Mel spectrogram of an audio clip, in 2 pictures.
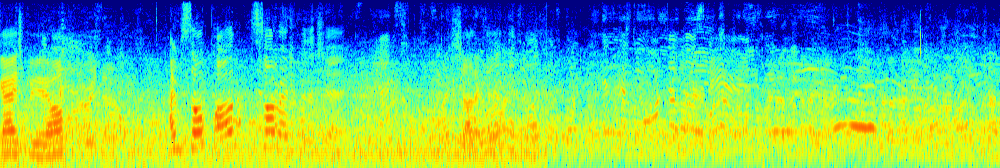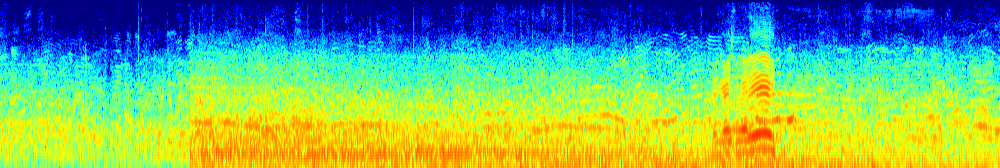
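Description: A large crowd chatters all around, outdoors.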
